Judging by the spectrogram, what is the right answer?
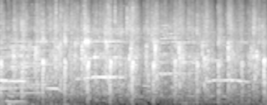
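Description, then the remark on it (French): A burst of applause from a small crowd for a correct quiz answer, steady clapping filling the whole few seconds at moderate volume, with faint murmurs mixed in. “Bravo, un point, applaudissements.”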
